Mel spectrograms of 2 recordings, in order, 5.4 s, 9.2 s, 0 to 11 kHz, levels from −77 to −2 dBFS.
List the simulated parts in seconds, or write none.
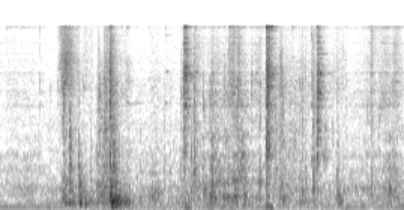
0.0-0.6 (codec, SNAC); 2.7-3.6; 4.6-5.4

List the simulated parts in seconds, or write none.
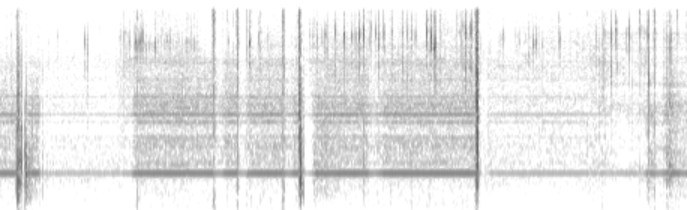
8.1-9.2 (codec, SNAC)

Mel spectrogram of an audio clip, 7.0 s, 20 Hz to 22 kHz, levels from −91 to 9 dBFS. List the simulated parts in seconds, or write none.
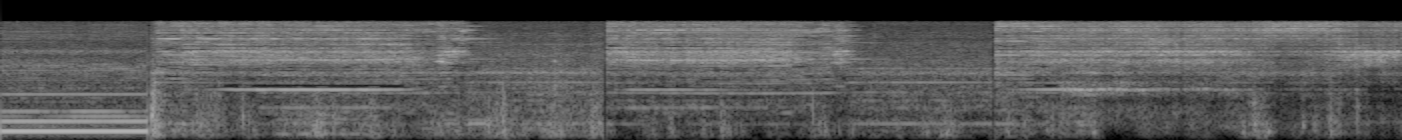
5.3-7.0 (codec, SNAC)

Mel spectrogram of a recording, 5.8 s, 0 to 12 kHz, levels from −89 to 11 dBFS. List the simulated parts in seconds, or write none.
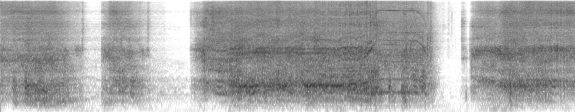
0.0-3.2 (codec, SNAC); 4.6-5.8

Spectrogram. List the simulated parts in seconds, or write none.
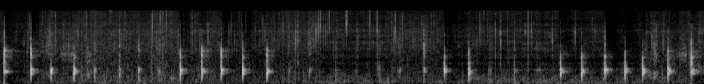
3.2-3.9 (codec, SNAC); 4.4-6.4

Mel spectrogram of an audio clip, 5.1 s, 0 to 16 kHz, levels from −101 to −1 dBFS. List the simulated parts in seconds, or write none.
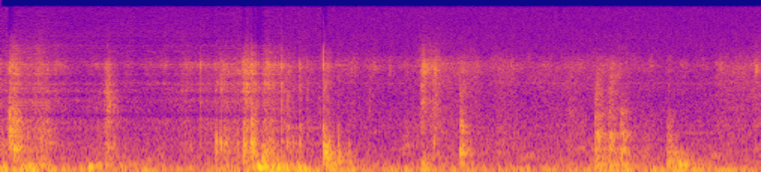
0.0-1.9 (codec, SNAC)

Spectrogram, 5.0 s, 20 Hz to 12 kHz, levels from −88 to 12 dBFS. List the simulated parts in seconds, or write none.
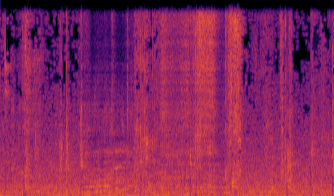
1.2-2.0 (codec, SNAC); 2.4-3.4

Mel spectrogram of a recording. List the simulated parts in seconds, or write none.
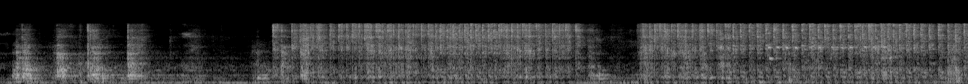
0.0-4.4 (codec, SNAC); 5.0-7.3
